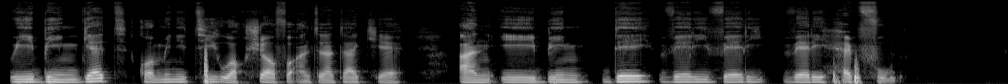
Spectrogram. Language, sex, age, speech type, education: Nigerian Pidgin, male, 15-29, spontaneous, tertiary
